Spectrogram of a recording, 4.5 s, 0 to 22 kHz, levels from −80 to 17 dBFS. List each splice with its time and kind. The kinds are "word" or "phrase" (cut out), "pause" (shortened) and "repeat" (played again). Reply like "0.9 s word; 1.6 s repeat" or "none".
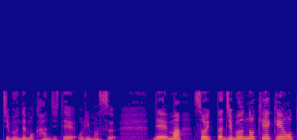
none

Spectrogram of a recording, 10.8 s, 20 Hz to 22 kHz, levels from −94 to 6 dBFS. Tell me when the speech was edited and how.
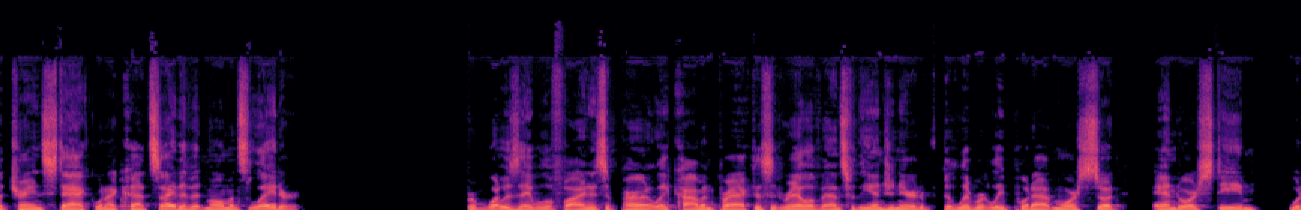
4.2 s word

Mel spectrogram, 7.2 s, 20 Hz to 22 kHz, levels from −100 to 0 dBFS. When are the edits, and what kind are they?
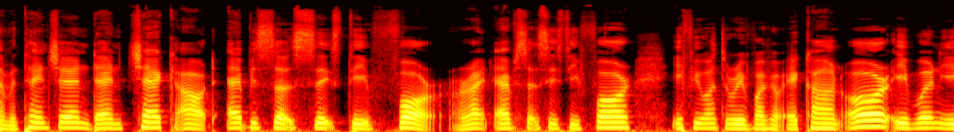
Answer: none

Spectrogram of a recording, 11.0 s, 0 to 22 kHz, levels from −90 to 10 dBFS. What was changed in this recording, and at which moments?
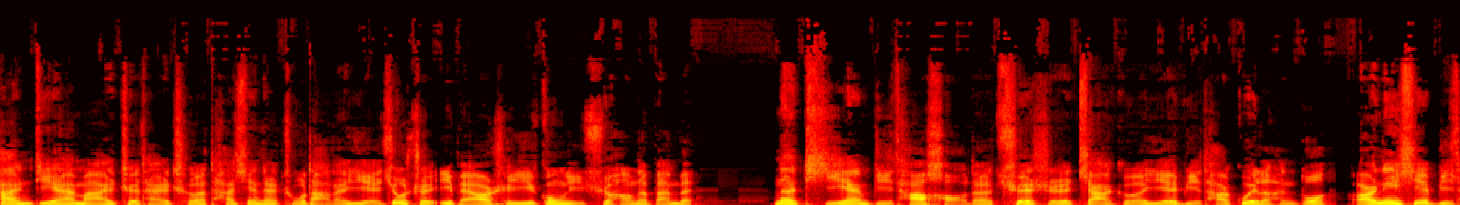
10.0 s pause

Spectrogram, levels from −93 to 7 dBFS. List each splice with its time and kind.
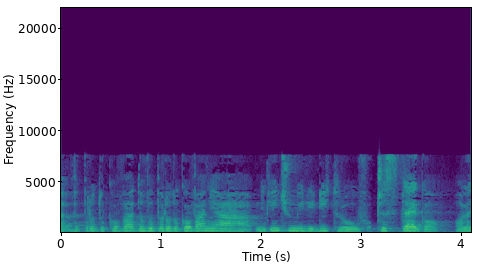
2.1 s word; 3.1 s word

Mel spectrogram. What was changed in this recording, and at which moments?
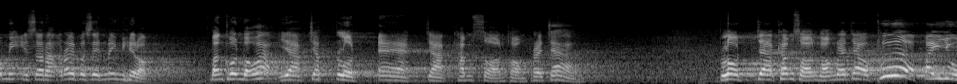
2.1 s pause

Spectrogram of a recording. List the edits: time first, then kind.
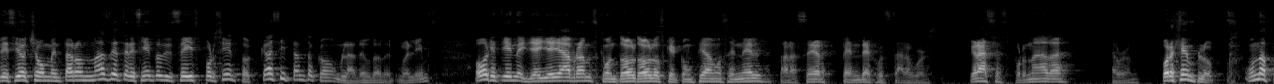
3.9 s word; 4.9 s word; 6.4 s repeat; 8.4 s pause; 11.1 s word; 11.5 s pause

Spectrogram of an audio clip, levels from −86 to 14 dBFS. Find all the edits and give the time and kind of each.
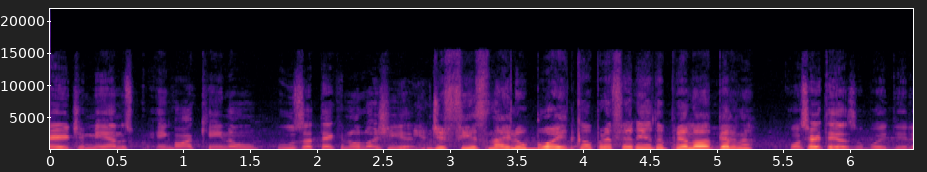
0.9 s word; 2.9 s word; 3.5 s word; 3.9 s word; 5.1 s word

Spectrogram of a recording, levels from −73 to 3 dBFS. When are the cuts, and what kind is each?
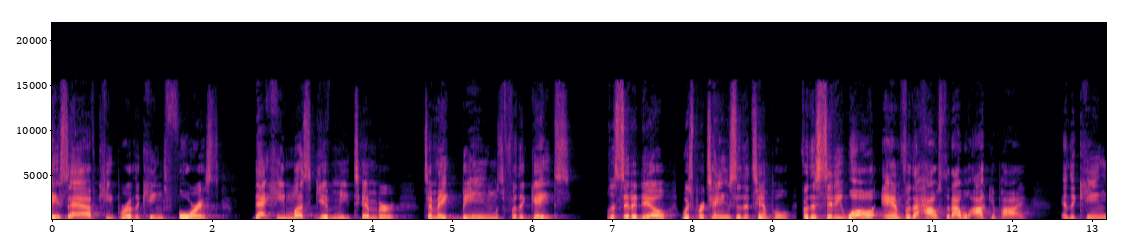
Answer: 6.9 s word; 7.8 s pause; 9.3 s pause

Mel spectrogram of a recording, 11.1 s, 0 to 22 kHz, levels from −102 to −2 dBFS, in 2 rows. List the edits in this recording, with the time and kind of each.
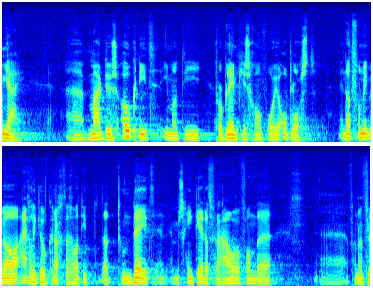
2.4 s word; 3.2 s word; 4.9 s pause

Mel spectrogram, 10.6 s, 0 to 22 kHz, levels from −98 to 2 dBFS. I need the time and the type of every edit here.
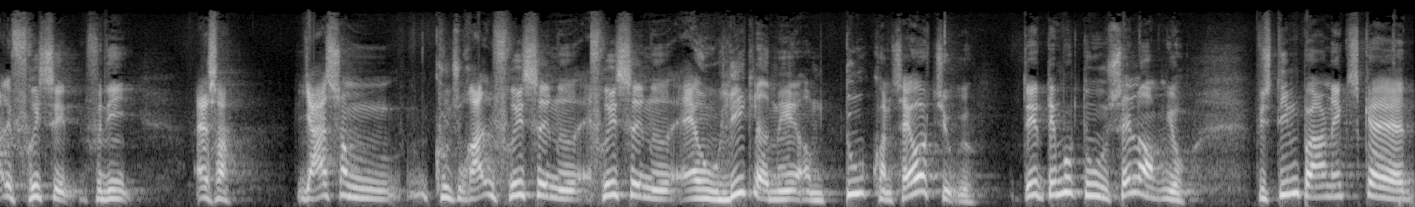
4.4 s repeat

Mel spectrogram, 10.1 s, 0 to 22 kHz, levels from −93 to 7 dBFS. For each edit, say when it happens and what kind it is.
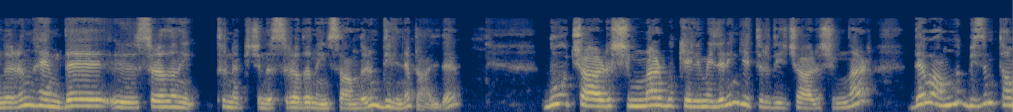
4.2 s phrase

